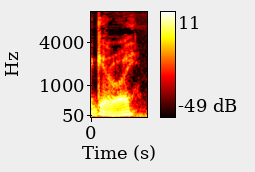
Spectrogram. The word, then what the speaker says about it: Gilroy: Where's the emphasis? The emphasis on the wrong syllable, is it? – Well, the northerners would have the second syllable. – Okay, Gilroy. What would you say? – I would say Gilroy.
